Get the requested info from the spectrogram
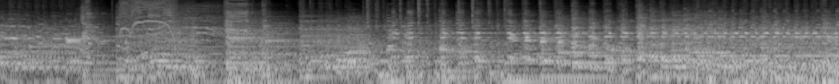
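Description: Contemporary chamber ensemble of flute, harp, cello and piano playing a dense, loud passage with the cello prominent. About three seconds in, a fast run of repeated strokes sets in and breaks off a few seconds later.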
